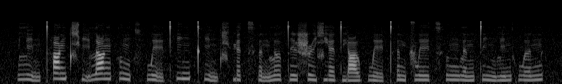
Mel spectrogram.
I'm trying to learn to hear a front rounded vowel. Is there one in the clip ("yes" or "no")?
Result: no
